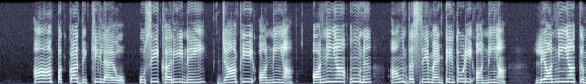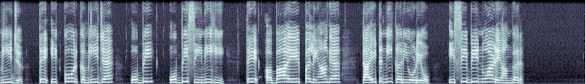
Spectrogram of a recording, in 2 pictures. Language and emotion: Dogri, neutral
